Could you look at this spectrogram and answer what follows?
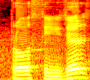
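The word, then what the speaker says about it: procedure: तो यहां भी क्या हो जाएगा? प्रोसीजर जा का साउंड हमारा देगा डी।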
